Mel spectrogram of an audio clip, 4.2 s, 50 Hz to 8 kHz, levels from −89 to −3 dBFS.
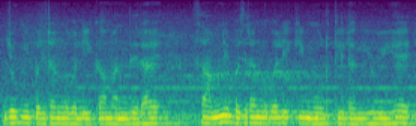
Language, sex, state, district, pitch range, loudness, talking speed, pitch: Hindi, male, Uttar Pradesh, Lalitpur, 120-135 Hz, -14 LUFS, 160 wpm, 125 Hz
